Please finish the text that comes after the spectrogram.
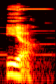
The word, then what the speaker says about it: Ia: When the vibration of vocal folds was still required to convey our thoughts and intention, Ia, I believe, was the pronunciation used when referring to our people.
